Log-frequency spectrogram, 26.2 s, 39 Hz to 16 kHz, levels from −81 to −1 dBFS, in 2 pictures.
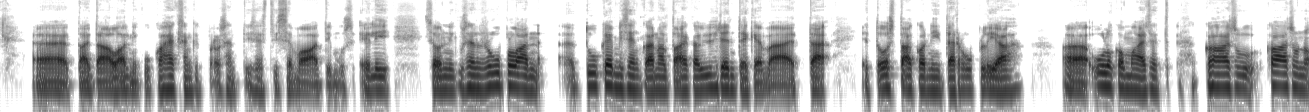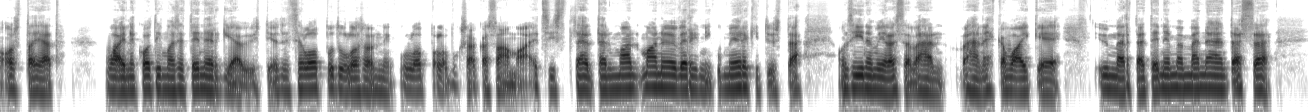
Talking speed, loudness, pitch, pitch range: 140 wpm, -18 LUFS, 135 Hz, 130-145 Hz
